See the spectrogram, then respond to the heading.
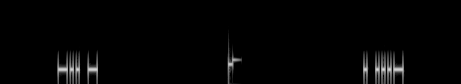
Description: Morse code, heard as a keyed tone, about 40 wpm, 700 Hz. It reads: DT EV
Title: All Cut Numbers - 2-Digit 40wpm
